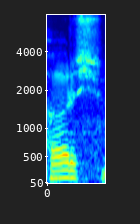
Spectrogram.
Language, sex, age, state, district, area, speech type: Gujarati, male, 18-30, Gujarat, Anand, urban, spontaneous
